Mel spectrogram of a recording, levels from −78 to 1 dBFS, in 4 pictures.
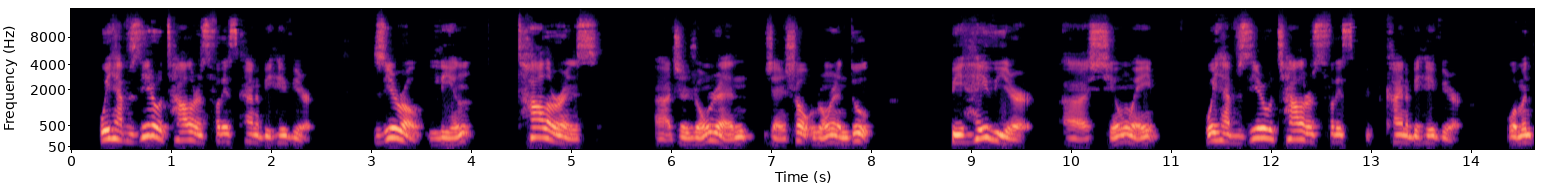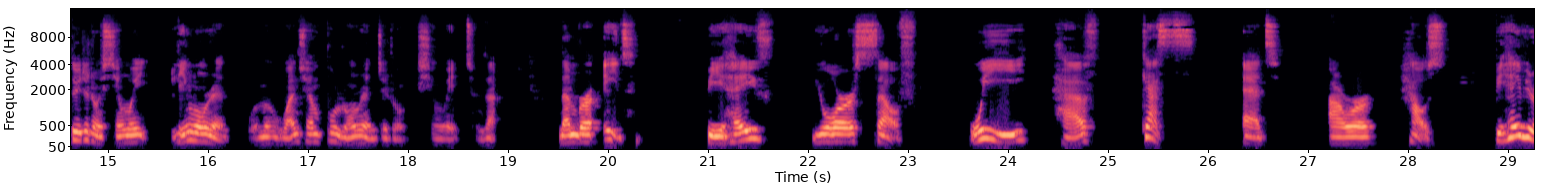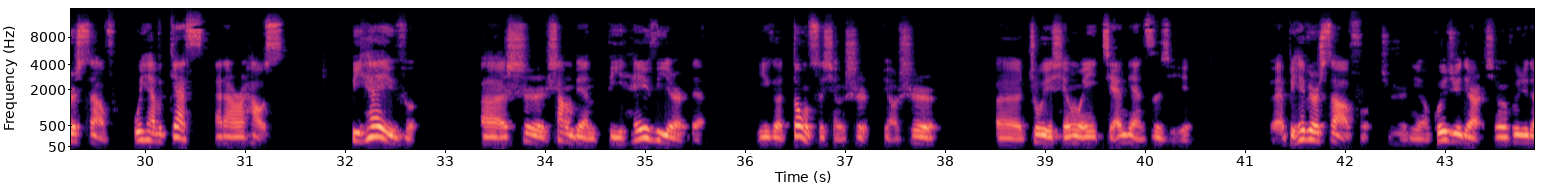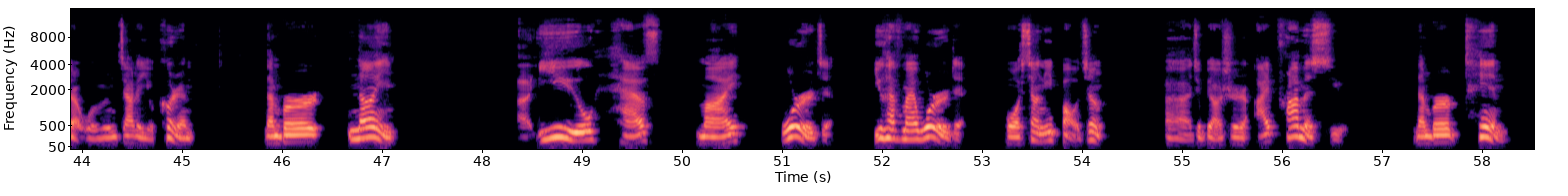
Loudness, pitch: -21 LUFS, 210 Hz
